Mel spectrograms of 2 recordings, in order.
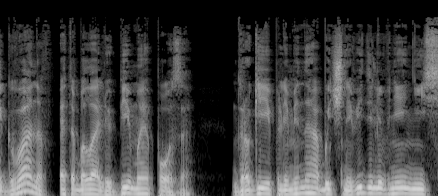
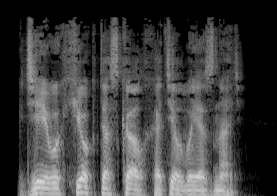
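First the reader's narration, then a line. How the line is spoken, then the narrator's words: Angry grumble. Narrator (Russian): зло буркнул Аптахар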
